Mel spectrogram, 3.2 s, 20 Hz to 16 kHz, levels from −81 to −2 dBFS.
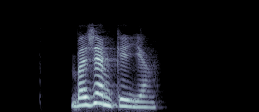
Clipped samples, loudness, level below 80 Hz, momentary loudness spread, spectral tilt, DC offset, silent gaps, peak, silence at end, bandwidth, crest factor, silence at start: under 0.1%; -18 LUFS; -70 dBFS; 14 LU; -5.5 dB/octave; under 0.1%; none; -2 dBFS; 1.3 s; 7.2 kHz; 20 dB; 0.9 s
